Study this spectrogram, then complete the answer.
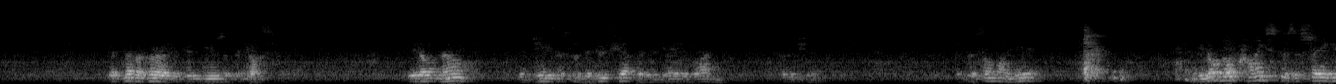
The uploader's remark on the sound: The exact date of this message is unknown and audio quality poor.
